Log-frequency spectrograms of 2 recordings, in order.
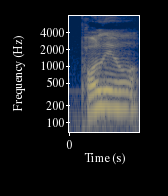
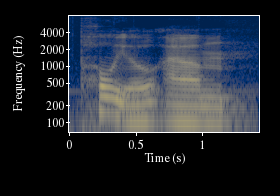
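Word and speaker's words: Pollio: So polio, though I think the O is normally not pronounced, if I understood the green and yellow correctly.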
